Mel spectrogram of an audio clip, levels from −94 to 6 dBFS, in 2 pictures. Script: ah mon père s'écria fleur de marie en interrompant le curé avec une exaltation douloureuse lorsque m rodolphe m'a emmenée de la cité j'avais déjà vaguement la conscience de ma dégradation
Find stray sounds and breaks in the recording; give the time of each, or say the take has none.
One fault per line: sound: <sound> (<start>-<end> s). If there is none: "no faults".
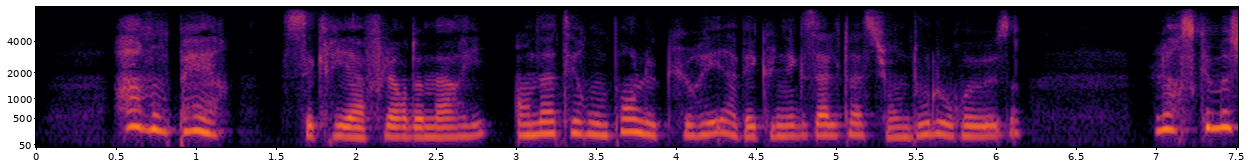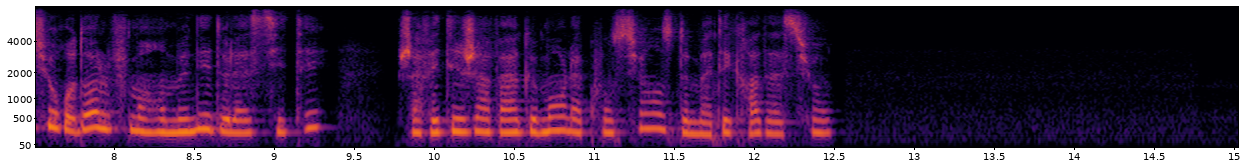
no faults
